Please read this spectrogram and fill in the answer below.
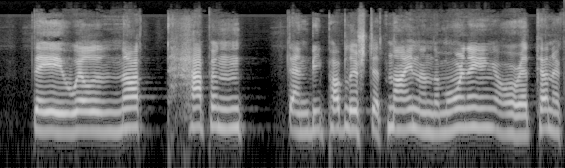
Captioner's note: none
